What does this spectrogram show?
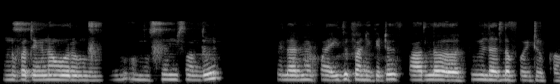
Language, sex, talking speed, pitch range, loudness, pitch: Tamil, female, 170 wpm, 205-225 Hz, -20 LUFS, 215 Hz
